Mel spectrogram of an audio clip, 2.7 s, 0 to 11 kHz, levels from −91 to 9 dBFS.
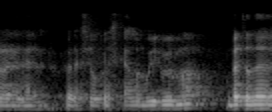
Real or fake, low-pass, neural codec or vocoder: fake; 7.2 kHz; codec, 16 kHz, 2 kbps, X-Codec, HuBERT features, trained on general audio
